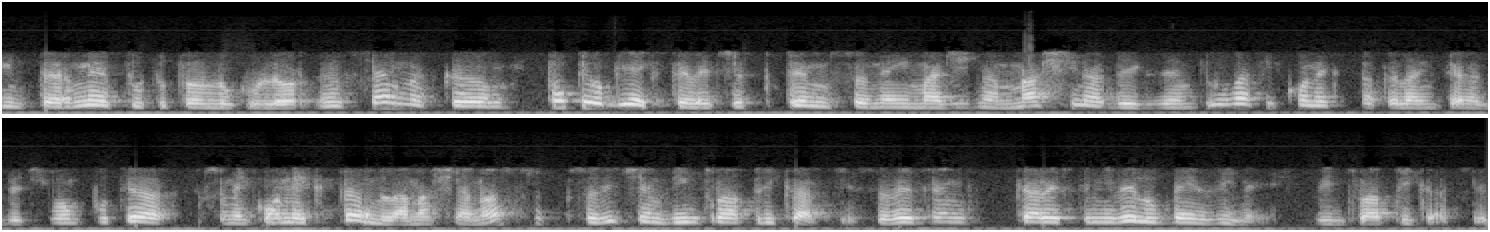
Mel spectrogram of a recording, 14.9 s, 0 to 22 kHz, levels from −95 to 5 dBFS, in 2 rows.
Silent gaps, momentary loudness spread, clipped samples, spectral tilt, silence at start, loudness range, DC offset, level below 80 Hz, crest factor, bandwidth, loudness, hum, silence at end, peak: none; 9 LU; under 0.1%; -7 dB/octave; 0 s; 3 LU; under 0.1%; -40 dBFS; 14 dB; 3.7 kHz; -14 LUFS; none; 0 s; 0 dBFS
